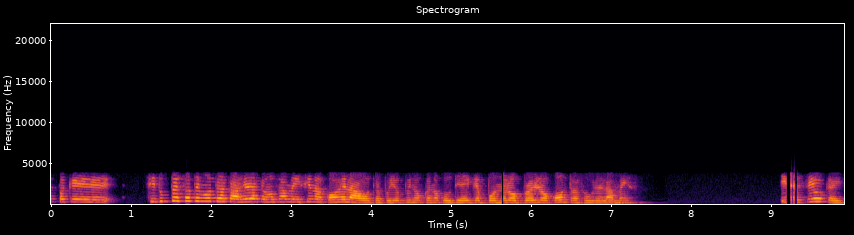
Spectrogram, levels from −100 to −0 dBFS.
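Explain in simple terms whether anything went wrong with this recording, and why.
Short gaps of silence cut into the speech. This is packet loss filled with silence: bits of audio went missing, and nothing was played instead. Gaps fall at 4.04 to 4.06 and 5.63 to 5.66 seconds, then a cluster from 9.19 to 9.33. Their sizes suggest 10-millisecond packets. Each gap starts and stops abruptly.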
